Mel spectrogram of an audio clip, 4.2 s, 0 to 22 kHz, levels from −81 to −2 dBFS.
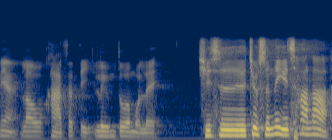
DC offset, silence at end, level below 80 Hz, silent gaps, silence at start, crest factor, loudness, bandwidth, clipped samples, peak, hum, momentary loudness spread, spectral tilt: under 0.1%; 0 s; -50 dBFS; none; 0 s; 16 dB; -22 LUFS; 7.6 kHz; under 0.1%; -6 dBFS; none; 15 LU; -4.5 dB/octave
